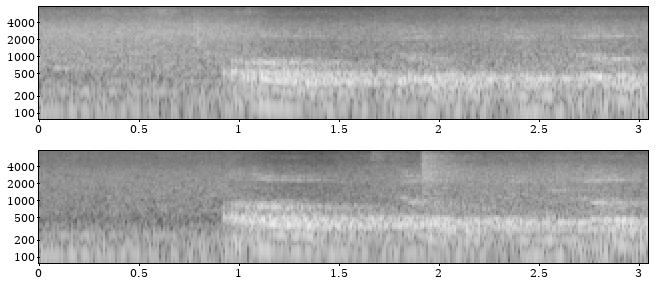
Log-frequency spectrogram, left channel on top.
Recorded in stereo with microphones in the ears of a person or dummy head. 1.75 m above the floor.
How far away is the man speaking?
About 3 m.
